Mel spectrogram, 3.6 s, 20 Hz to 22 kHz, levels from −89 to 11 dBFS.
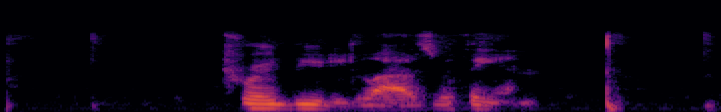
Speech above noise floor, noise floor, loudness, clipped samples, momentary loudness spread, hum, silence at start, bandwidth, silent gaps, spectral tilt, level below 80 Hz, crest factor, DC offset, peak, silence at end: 48 dB; -82 dBFS; -35 LUFS; under 0.1%; 14 LU; none; 1.1 s; 8 kHz; none; -5 dB/octave; -72 dBFS; 26 dB; under 0.1%; -12 dBFS; 0.05 s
